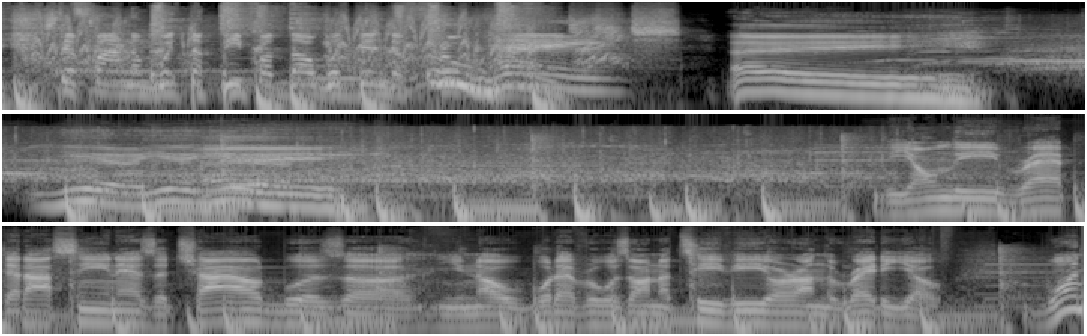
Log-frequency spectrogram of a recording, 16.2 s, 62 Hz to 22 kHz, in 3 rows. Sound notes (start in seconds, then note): 4.7 crowd cheers; 7.6 crowd cheering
